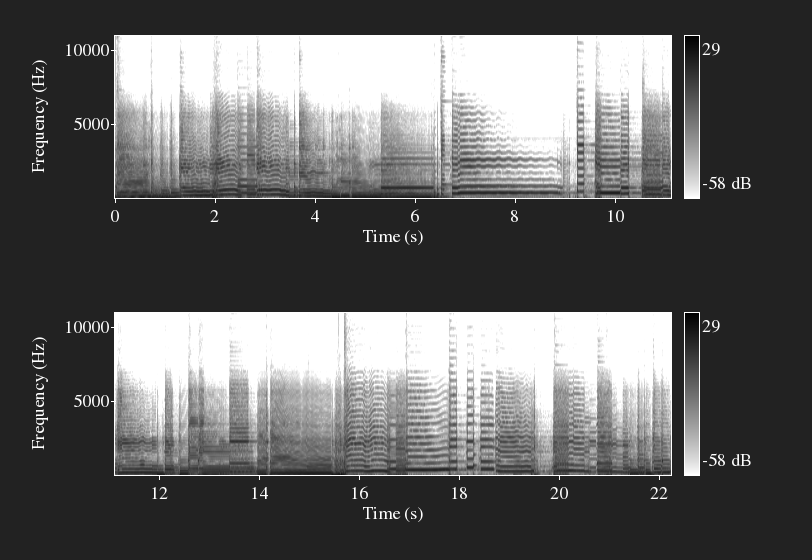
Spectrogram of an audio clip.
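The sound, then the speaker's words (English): A loud, overdriven electric guitar played through a high-wattage amp into reverb and power-amp simulation, with preamp, gate and EQ turned off, strumming sustained chords and bending notes in a continuous riff, with a brief pause midway and no talking. “So only reverb, power amp. That's on. Now this is now the high watt going into it.”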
